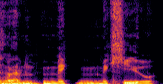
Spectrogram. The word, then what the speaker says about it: McHugh: Did I pronounce that last name correctly? Mchugh Mchu.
